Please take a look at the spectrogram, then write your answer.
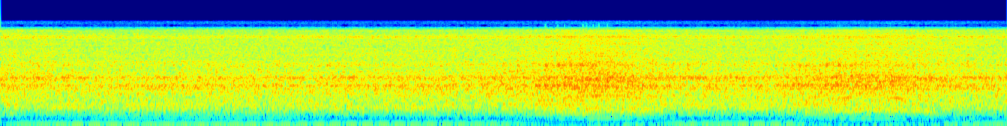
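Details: Honda CR-V engine revved in repeated throttle blips; the note swells with each blip and a faint rapping knock sits under the noise, cause not yet identified.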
